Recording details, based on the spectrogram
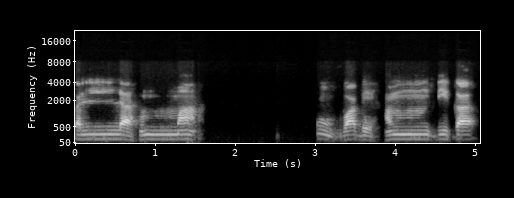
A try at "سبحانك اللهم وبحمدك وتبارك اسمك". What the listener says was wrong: وا بے بے نہیں ہوگا، زبان کو اٹھائیے، بی ہاں، بی اٹھائیے زبان کو بیچ سے.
